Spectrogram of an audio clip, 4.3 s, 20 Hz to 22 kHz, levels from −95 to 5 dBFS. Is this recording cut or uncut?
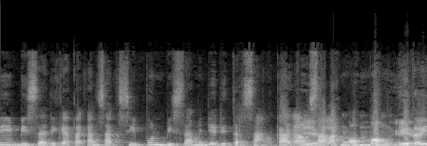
uncut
